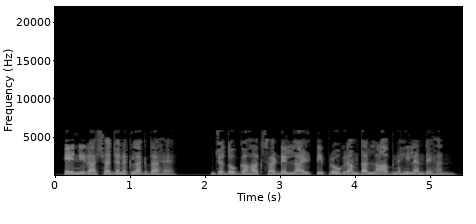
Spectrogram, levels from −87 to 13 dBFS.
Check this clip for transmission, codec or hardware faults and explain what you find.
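One codec fault runs through the whole clip. Nothing is heard above 5.9 kHz, and the speech sounds dull, watery and swirly. The likely cause is heavy MP3 compression. Short of bits, the encoder cut the treble and dropped weak frequency lines, which flicker between frames. The damage fits a bitrate near 26 kbps.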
